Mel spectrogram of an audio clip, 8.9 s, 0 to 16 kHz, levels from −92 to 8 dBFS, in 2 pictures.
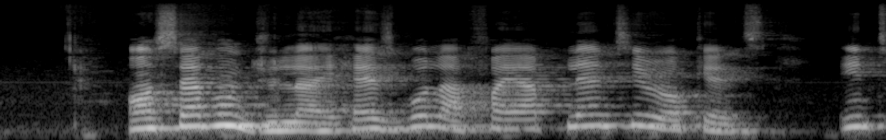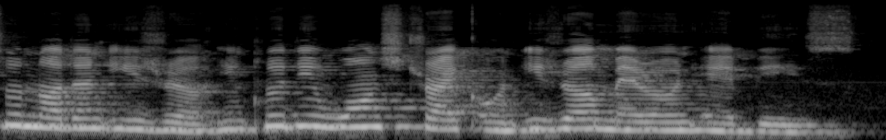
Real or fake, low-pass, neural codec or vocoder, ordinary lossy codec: real; 14.4 kHz; none; none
